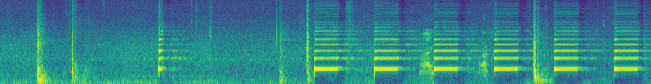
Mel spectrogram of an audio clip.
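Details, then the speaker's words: Nissan with the factory alarm switched from Original to On by coding, windows open and doors closed. After a few door thumps the horn blares in short, evenly spaced toots about twice a second. The anti-theft alarm is sounding. "Let's see, if this makes the car scream when someone tries to break into it. It says Success. So, let's try if this car is actually going to scream."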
